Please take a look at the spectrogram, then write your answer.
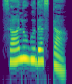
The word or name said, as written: ಸಾಲುಗುದಸ್ತಾ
